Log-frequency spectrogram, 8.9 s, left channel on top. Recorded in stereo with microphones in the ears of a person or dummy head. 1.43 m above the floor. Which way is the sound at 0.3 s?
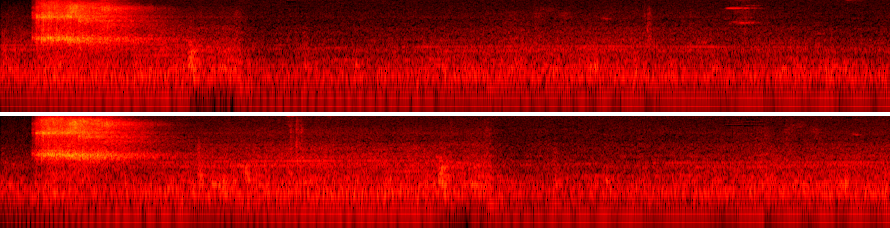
10° left (ahead or behind).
